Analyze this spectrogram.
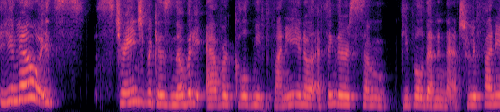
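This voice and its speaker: A woman with a Russian accent, fairly high pitch and ordinary pitch variation, at a fairly quick pace with hardly any pauses. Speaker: model and stand-up comedian. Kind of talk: casual chat.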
